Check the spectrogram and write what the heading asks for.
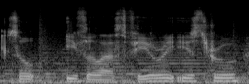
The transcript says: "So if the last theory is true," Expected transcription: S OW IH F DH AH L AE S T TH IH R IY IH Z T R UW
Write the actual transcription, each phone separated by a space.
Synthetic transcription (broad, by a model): S OW IH F DH AH L AE S T F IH R IY IH Z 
